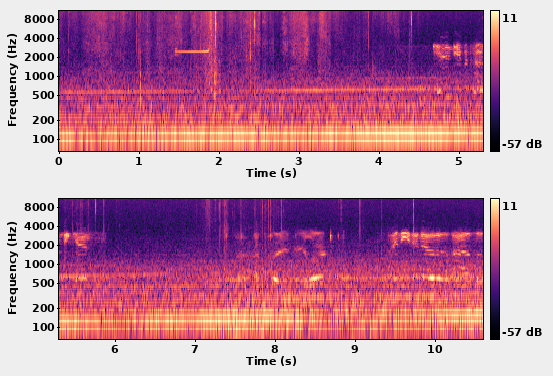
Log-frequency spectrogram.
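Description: Car engine heard from inside the cabin, a steady drone whose pitch slowly rises as the car gathers speed. Faint voices come in about halfway through and again near the end.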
